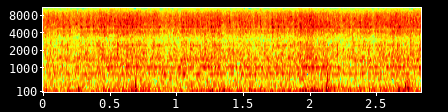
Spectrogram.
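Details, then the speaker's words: 1966 Chevy II Nova, 250 inline-6, idling and starting to run a little rougher with low, uneven, lumpy beats, though it clears out after a bit; timing likely a little advanced, runs rich, owner suspects carburetor. "you can tell she's starting to run a little rougher like I said it does clear out after a bit"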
